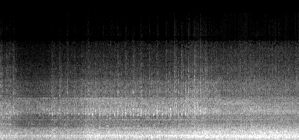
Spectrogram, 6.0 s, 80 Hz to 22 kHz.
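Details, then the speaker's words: 1970 Cadillac Sedan DeVille from a junkyard after new cap, plugs and wires: uneven, lumpy idle with a ragged pulse near four beats a second; rough running, sounds leaning out, owner suspects dirt in a carburetor jet. "does not sound better I don't think that's better at all sounds like it leaning out"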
